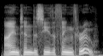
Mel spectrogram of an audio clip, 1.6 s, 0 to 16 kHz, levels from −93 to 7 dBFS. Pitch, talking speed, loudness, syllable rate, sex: 135 Hz, 270 wpm, -16 LUFS, 5.7 syllables/s, male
